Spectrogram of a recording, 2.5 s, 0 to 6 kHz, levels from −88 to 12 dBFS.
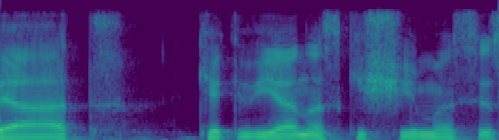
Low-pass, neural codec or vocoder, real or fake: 5.4 kHz; none; real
